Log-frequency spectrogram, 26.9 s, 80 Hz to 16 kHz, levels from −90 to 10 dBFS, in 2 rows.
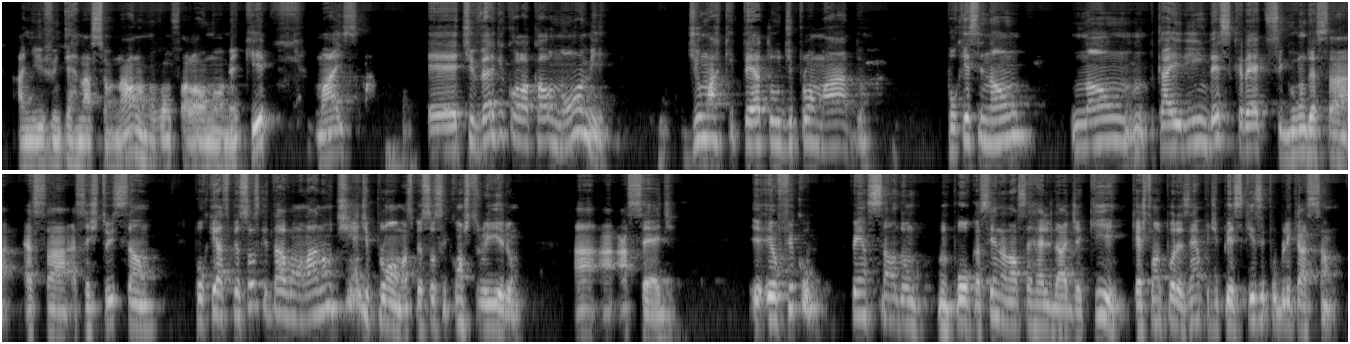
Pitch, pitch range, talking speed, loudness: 175 Hz, 140-205 Hz, 145 wpm, -23 LUFS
